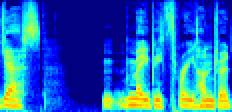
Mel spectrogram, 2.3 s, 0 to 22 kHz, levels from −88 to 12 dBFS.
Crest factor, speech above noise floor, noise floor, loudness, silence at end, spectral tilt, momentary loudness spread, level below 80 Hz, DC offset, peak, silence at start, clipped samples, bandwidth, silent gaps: 14 dB; 45 dB; -66 dBFS; -22 LUFS; 0 s; -5 dB/octave; 12 LU; -62 dBFS; under 0.1%; -8 dBFS; 0 s; under 0.1%; over 20 kHz; none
